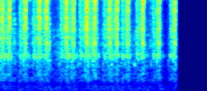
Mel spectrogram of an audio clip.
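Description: Typewriter typing sound effect: a quick, irregular run of keystroke clicks, cutting off abruptly near the end.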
